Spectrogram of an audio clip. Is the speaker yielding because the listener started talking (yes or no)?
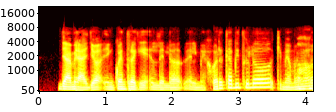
no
